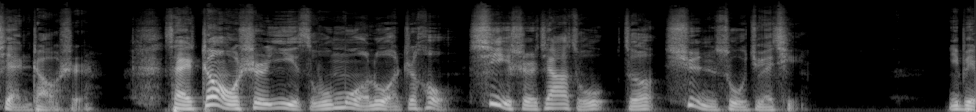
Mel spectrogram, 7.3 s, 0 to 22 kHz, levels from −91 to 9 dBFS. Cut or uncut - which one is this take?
cut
